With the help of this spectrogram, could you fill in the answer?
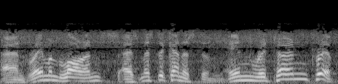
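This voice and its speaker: A man's voice: fairly high pitch, huge pitch swings, moderate pace, noisy background. An American man introducing a 1940s radio drama as its announcer, in a scripted, dramatic style. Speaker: program announcer. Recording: dull old radio recording.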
